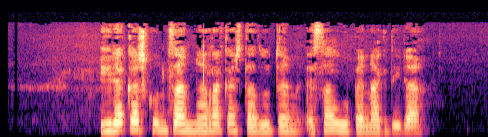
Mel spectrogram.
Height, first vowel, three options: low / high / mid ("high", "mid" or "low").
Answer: high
